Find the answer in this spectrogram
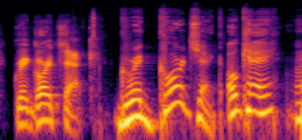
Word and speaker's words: Grzegorczyk: Well, it is Grigorchak. It is spelled Grzegorczyk, but it's Grigorchek.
